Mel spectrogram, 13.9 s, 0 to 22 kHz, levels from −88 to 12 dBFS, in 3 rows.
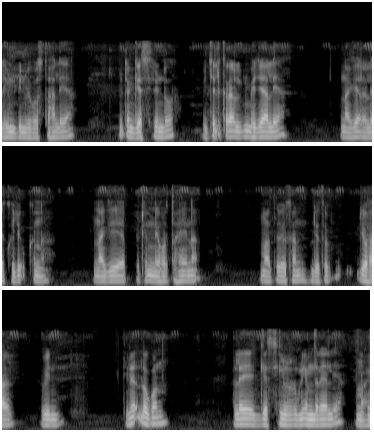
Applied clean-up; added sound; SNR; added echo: none; none; none; none.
